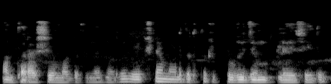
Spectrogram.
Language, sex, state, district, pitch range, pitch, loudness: Kannada, male, Karnataka, Bellary, 105-115 Hz, 110 Hz, -21 LUFS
